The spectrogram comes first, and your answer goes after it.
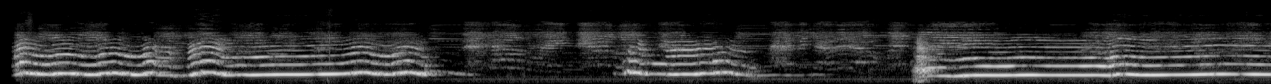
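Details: A female Siberian Husky howls along with a singing Rudolph toy at Christmas, in long, wavering tones that rise and fall, pausing briefly between phrases.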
